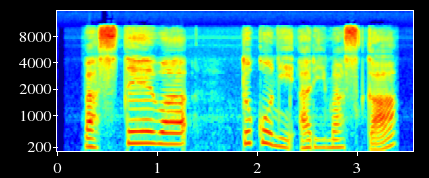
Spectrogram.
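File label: Japanese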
